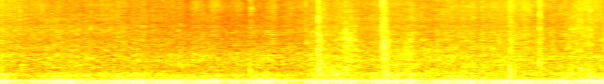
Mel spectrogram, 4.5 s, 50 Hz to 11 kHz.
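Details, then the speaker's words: Nissan 240SX S13 with a 1JZ swap, running with few gauges and the battery not yet properly mounted: steady low engine note with an even pulse and no knocks or misses; sounds good, running normally. "sounds good though"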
